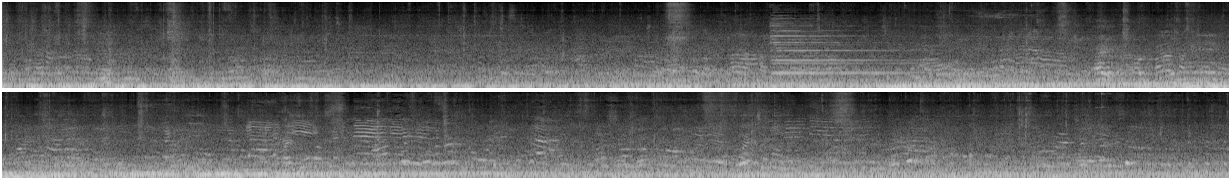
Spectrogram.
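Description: A crowd of people chatter nearby outdoors.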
